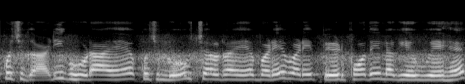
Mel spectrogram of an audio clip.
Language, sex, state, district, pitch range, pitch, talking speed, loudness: Hindi, female, Chhattisgarh, Bilaspur, 220-250 Hz, 230 Hz, 180 wpm, -14 LUFS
